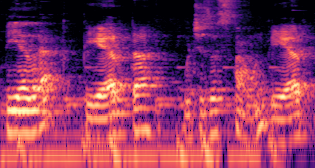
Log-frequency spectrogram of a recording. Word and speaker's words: piedra: Piedra, Piedra.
